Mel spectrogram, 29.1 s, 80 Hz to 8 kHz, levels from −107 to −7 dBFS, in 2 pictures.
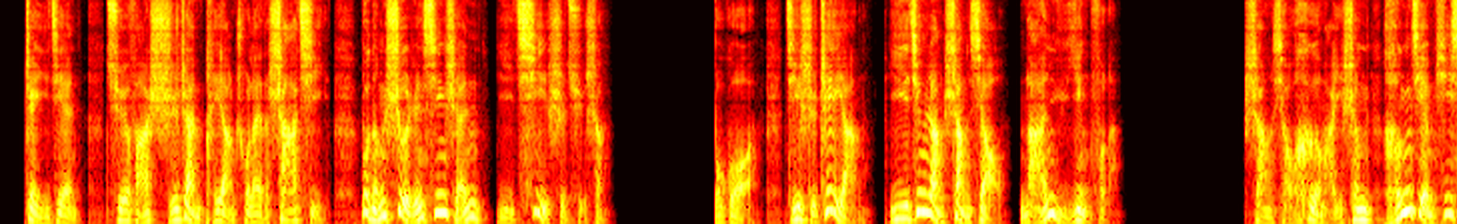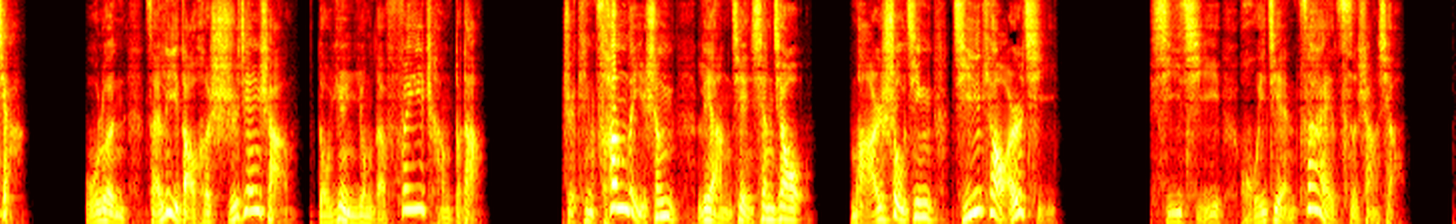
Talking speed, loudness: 195 characters per minute, -18 LUFS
